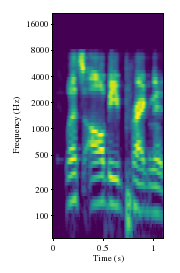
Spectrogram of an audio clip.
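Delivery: ordinary delivery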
